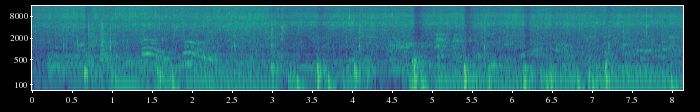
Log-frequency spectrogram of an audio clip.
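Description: Sliced bell peppers sizzling in hot oil in a nonstick skillet: a steady frying hiss with scattered small crackles and pops.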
